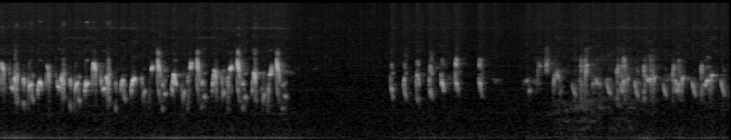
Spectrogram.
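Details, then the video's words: Sooty-headed bulbul in energetic long rolling song: rapid chattering phrases of bubbly, up-and-down notes, a brief silence, then further hurried warbled runs, with a faint low hum beneath. "Pancingan Trucukan Gacor Ampuh Untuk Masteran Burung Trucuk Supaya Cepat Nyaut Bunyi Ropel Panjang"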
